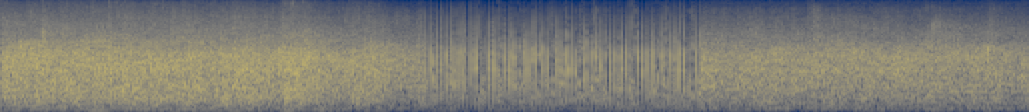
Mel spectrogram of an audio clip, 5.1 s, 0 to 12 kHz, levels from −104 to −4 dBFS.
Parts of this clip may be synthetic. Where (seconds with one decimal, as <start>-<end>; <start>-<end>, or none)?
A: 2.1-3.5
